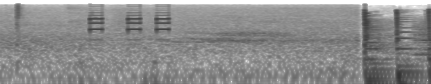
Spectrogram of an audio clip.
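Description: Three short electronic beeps in quick succession from a handheld device, then music with sharp percussive hits begins near the end.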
